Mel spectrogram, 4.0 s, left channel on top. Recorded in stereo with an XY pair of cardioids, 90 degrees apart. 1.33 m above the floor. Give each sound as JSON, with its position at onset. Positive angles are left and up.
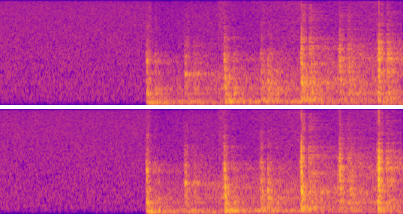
{"t": 1.5, "sound": "running footsteps", "azimuth_deg": -60, "distance_m": 6.0}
